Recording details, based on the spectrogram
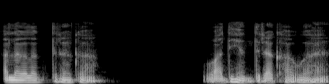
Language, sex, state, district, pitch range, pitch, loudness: Hindi, male, Bihar, Jahanabad, 100-110 Hz, 105 Hz, -22 LUFS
